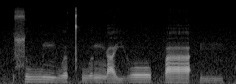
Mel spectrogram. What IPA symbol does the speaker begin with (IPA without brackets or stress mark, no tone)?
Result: s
